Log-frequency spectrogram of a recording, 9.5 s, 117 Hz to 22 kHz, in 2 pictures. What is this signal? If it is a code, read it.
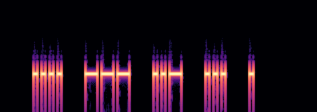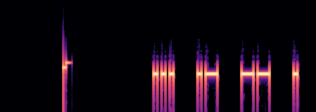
Morse code, heard as a keyed tone, about 20 wpm, spaced as for 14 wpm, 700 Hz. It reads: HOUSE SAME
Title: 2x Character Spacing - Top 200 Words - 20wpm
